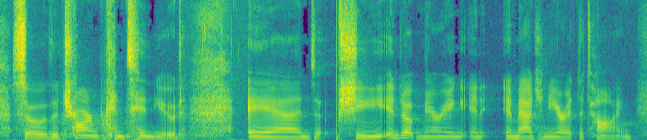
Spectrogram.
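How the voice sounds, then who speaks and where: Through noticeable background noise, a woman with a fairly low pitch speaks at a very slow pace in a monotone, flat intonation. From Hawaii and Orlando, Florida (military family). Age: 40s. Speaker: storyteller interviewee. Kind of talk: personal life story. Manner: casual, conversational.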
